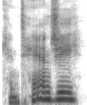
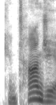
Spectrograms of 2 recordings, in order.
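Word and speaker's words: Ketanji: judge uh content uh cantangi i said her name wrong kintonji i think uh brown jackson uh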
